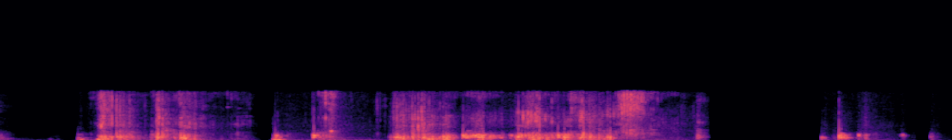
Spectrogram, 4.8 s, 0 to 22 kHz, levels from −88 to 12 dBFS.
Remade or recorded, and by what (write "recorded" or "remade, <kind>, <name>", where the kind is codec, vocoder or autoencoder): recorded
